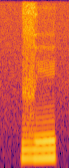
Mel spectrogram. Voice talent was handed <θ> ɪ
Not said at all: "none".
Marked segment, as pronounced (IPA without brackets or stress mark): v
